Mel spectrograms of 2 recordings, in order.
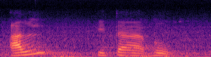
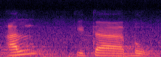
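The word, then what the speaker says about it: الكتاب: লাম যোগ হওয়ার কারণে লাম হরফটি স্পষ্ট ও আলাদা উচ্চারিত হয় যেমন কিতাবুনের শুরুতে আলিফ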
